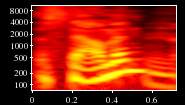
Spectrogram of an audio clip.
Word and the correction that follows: Strowman: No. Strowman. There's an R in there. – Strawman? – No, Stroh.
